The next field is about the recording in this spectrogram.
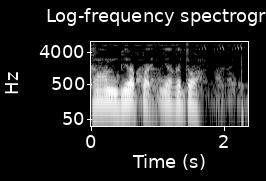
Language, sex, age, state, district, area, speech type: Manipuri, male, 60+, Manipur, Chandel, rural, read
